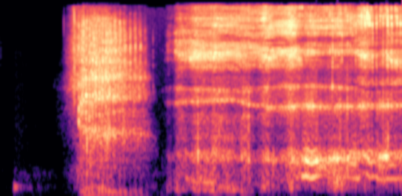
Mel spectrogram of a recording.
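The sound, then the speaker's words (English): Heavy, loud breathing right up against the microphone: a harsh breath of about half a second, a brief pause, then a longer, rasping breath that runs to the end, with no talking. “But you're breathing in everyone's ear, and you don't know what to do about that either.”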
